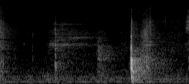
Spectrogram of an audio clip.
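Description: Kale being chopped on a cutting board in a home kitchen while making soup: a single sharp knife strike stands out near the end, with faint scattered tapping before it.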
